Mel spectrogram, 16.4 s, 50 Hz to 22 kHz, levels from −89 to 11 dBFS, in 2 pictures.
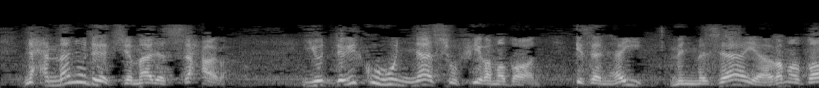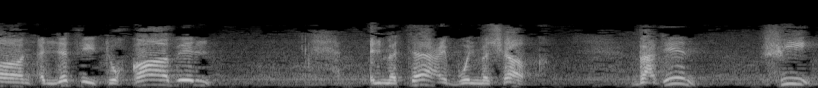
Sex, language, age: male, Arabic, 50-69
